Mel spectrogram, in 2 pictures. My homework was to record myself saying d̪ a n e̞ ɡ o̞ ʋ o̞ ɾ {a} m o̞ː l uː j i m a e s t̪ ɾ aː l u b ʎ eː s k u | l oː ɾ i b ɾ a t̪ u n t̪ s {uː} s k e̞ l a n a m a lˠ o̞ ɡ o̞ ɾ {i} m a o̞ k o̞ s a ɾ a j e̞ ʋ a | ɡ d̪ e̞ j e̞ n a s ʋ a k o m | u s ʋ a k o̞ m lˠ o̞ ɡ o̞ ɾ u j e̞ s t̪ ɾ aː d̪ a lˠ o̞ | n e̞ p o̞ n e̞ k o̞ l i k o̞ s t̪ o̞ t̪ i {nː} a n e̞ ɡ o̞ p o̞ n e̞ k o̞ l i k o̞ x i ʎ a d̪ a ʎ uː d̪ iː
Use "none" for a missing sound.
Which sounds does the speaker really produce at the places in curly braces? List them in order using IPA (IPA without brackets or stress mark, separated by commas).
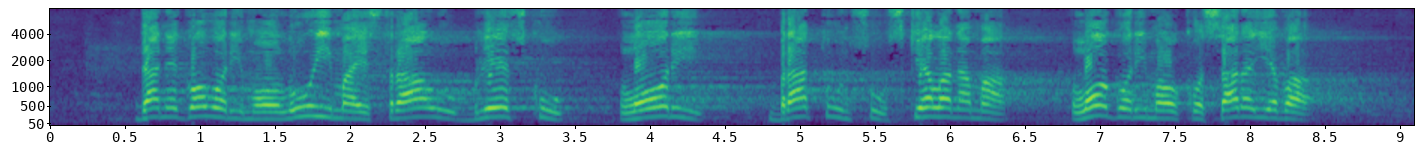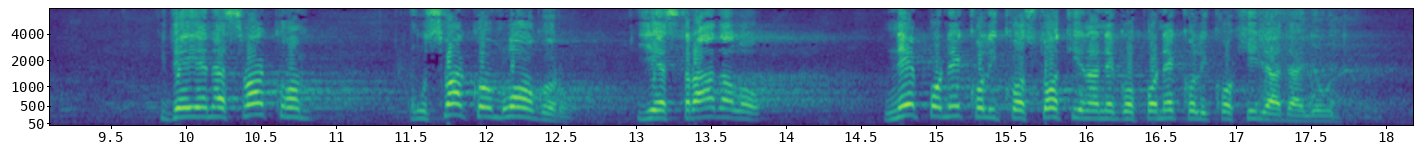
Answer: i, u, i, n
